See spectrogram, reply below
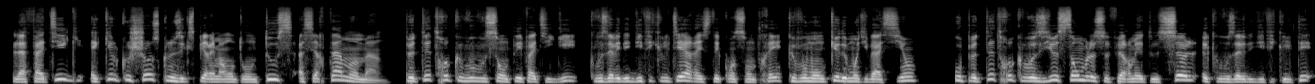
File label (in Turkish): Fransızca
